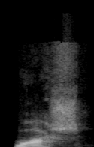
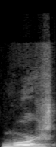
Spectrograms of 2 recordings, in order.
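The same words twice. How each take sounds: First: "Wash." said cleanly with no r, quieter and lower; "Wash." said lower and softer, no r, correcting; mom's correct wash. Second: "Warsh" said with an r slipped in, like warsh; "Warsh" with an intrusive r, grandma style; accidental warsh. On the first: Retold or imitated. Mom correcting her daughter's warsh, quietly. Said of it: "My mom would have been like". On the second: Real, not acted. Vlogger slipping into her grandmother's warsh. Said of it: "did I say warsh?".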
